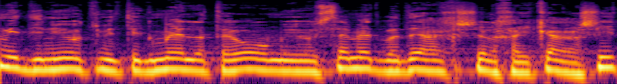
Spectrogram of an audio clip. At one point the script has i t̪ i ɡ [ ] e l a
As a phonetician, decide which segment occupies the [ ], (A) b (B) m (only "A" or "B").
B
